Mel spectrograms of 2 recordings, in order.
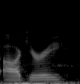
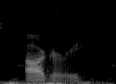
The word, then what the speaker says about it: augury: almost identical to auguy is that how you pronounce it augury yeah aury aury aury augury yeah you got to say it in a Scottish accent I I okay okay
